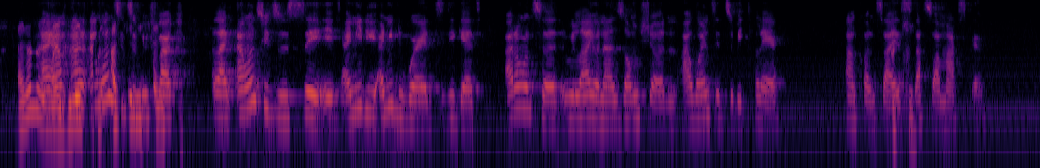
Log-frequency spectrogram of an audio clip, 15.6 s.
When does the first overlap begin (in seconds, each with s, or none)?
0.6 s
